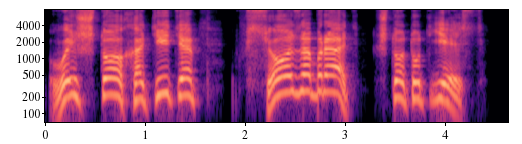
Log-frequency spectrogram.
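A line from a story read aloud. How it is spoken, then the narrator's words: Small boy yelling loudly. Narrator (Russian): мальчик с пальчик как закричит опять во всю глотку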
